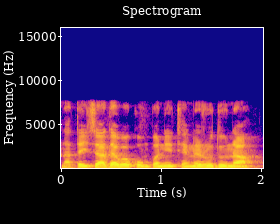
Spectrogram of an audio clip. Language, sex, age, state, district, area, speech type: Manipuri, male, 60+, Manipur, Imphal West, urban, spontaneous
